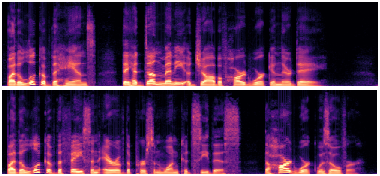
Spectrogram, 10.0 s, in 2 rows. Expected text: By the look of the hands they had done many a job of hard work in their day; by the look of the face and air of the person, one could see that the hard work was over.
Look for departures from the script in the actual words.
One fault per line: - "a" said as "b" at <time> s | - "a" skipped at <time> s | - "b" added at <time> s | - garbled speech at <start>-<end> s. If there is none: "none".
- "that" said as "this" at 7.8 s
